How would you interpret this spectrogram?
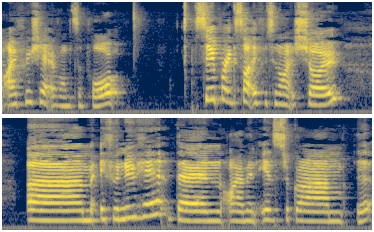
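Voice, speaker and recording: A young woman hosts a casual live interview over a video call. Her voice sits high and bright, and she talks in a loose, giggly way with plenty of ums. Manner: chatty, giggly, lots of filler ums. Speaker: podcast host.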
